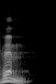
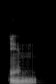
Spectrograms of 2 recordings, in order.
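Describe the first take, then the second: First: The word begins with an audible H sound. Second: The word begins directly with the vowel. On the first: "I say he, her, him in those positions" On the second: "I don't say e, er, im"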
